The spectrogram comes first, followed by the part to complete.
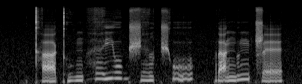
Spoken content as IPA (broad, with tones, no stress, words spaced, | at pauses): kʰa̰˧˩kʼṳ˧ŋ hɛ̤˥ju˥ɡʃɛ̤˧lt͡ʃʰṵ˥ | ɾa̰˧ŋɯ˥ŋʈ͡ʂɛ̰˧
